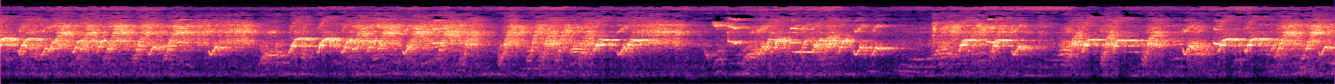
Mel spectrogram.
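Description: Small birds calling: a dense run of high chattering phrases repeated over and over, with brief lulls about midway.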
